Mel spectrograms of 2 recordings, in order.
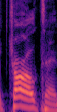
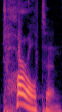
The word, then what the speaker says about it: Tarleton: So they're disqualified from winning the national championship because they decided to play Charlton. No, it's Tarleton.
